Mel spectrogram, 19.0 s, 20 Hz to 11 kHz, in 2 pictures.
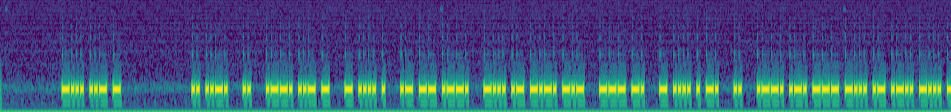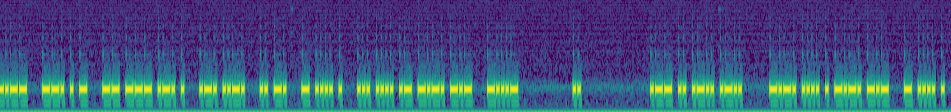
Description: Morse code, heard as a keyed tone, about 53 wpm, 720 Hz, with radio noise. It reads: BUT IF I PUT THE AMP BACK ON THEN I PROBALBY GET MORE RF IN THE SHACK <BT> I WILL CHECK THE
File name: archived / CRSnet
